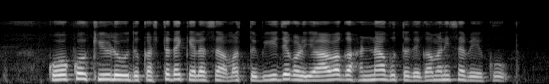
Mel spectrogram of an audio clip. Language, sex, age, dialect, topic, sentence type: Kannada, female, 18-24, Coastal/Dakshin, agriculture, statement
